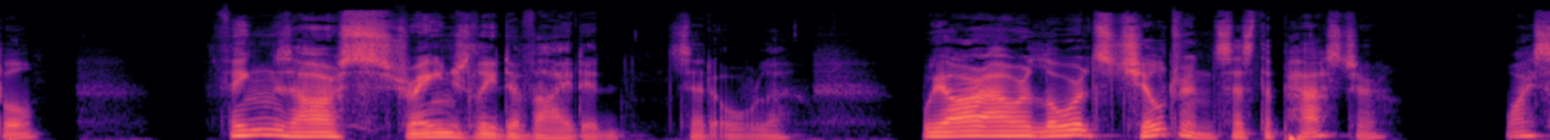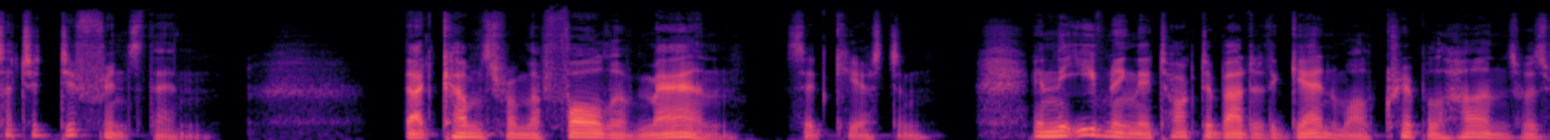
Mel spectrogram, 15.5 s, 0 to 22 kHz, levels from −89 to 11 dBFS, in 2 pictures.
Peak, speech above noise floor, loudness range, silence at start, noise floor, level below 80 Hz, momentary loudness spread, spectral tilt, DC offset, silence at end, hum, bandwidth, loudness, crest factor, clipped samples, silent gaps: -4 dBFS; 29 dB; 7 LU; 0 s; -51 dBFS; -40 dBFS; 18 LU; -5 dB/octave; under 0.1%; 0 s; none; 16.5 kHz; -22 LUFS; 20 dB; under 0.1%; 0.31-0.38 s, 0.83-1.02 s, 4.52-4.61 s, 7.06-7.54 s, 8.93-9.00 s, 9.63-9.78 s, 12.52-12.57 s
